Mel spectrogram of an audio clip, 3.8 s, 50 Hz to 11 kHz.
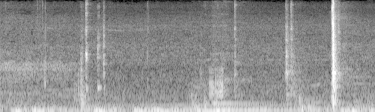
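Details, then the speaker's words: Damaged 2.0 TDI Audi A3 saloon with front-end damage: a few light ticks and one sharp click with no cranking; no crank because the starter motor supply wire was damaged. "So that is the problem. The starter wire to the starter motor was damaged."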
